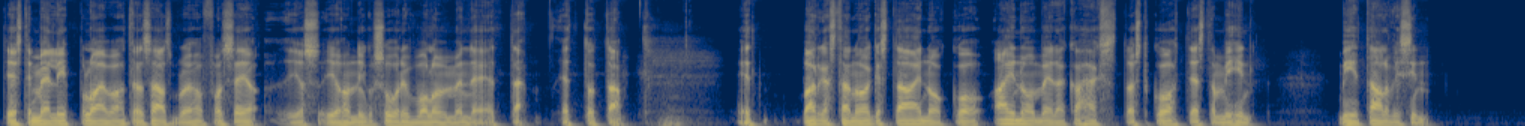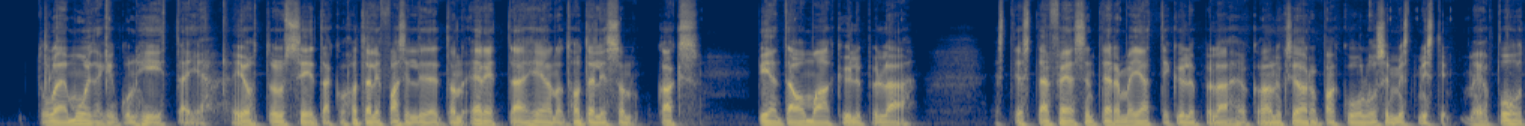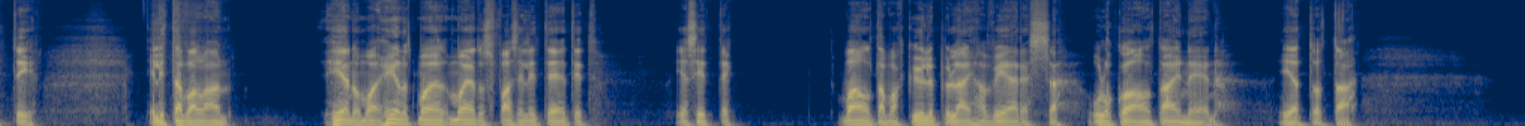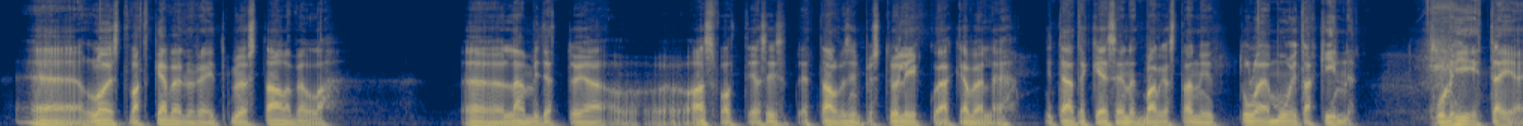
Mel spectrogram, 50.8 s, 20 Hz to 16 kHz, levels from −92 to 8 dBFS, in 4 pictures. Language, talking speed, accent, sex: Finnish, 110 wpm, native, male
